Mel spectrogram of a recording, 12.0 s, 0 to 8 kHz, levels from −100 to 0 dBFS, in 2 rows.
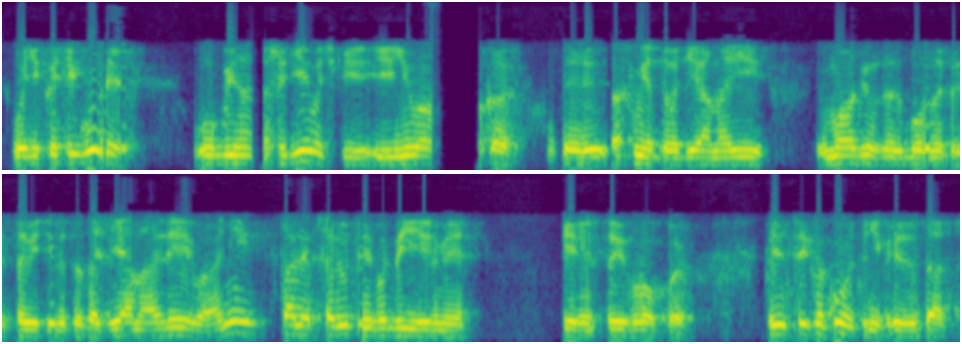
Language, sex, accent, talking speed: Russian, male, native, 160 wpm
